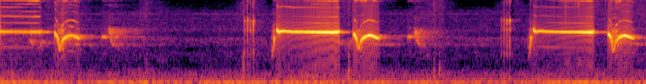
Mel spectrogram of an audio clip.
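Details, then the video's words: Bar-winged prinia calling back and forth to provoke other prinias, three quick phrases: a flat shrill whistle sliding into a twisted lower note, followed by a short trailing chip. "Suara prenjak gacor saut sautan bikin prenjak apa saja cepat emosi"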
